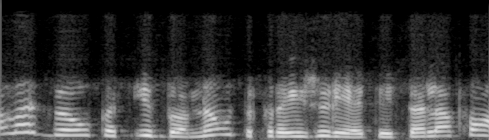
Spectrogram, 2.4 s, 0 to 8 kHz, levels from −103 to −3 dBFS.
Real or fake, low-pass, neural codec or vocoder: fake; 7.2 kHz; codec, 16 kHz, 4.8 kbps, FACodec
